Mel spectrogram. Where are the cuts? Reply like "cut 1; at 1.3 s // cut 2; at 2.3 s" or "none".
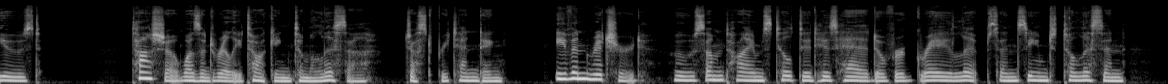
cut 1; at 5.4 s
